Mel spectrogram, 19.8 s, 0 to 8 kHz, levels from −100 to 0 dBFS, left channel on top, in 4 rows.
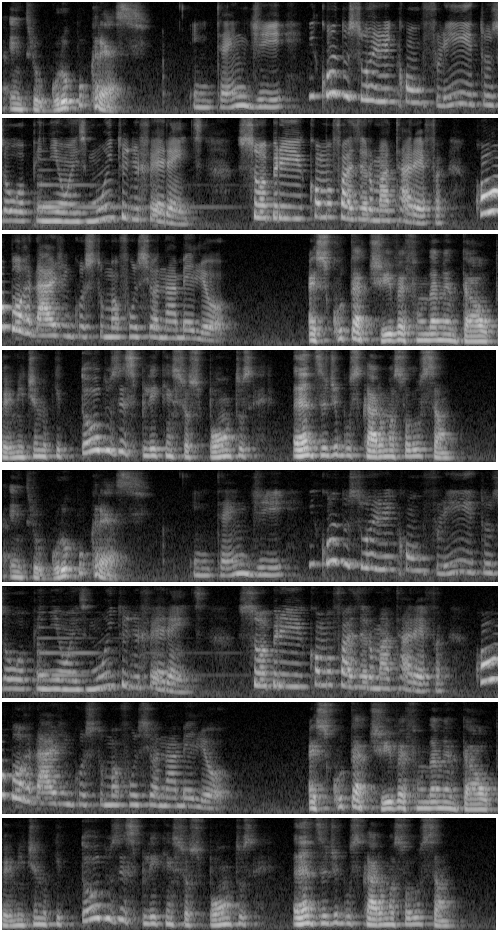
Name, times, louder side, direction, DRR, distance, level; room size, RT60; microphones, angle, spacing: voice 1, 0.0-1.4 13.0-15.4 15.7-17.5 17.8-19.4, left 2 dB, 25° left, 0.4 m, -32 dB
voice 2, 1.9-2.8 3.2-6.8 7.3-9.4 9.7-12.1, left 3 dB, 55° left, 0.8 m, -34 dB
Piano, 5.3-8.0 8.2-8.5 9.3-9.4, left 3 dB, 75° right, 3.8 m, -50 dB
9.6 x 5.3 x 2.4 m
head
